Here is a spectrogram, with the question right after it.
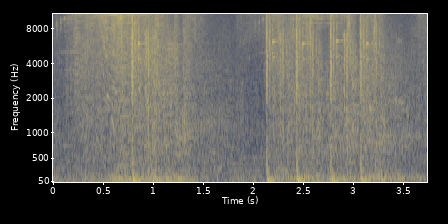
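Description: Rapid bursts of gunfire in a Mass Effect 2 firefight, dense overlapping shots and mechanical clatter, loud and close, continuing in clusters with a brief break midway and no talking.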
